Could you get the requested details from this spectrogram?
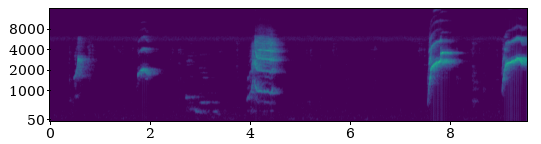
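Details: Assamese talking parrot, phrase given as "ki korisa? o kaka"; six short, separate voiced bursts with bright harmonic bands, some sliding upward, spaced by pauses of about one to three seconds, in otherwise quiet surroundings.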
